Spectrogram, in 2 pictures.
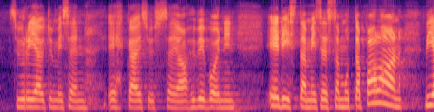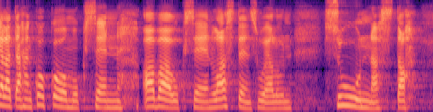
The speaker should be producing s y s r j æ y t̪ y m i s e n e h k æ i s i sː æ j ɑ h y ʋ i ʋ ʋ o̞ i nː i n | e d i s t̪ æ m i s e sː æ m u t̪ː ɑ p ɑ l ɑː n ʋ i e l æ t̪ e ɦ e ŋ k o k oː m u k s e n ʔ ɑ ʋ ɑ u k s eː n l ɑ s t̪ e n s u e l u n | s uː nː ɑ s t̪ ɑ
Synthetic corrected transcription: s y r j æ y t̪ y m i s e n e h k æ i s y sː æ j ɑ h y ʋ i ʋ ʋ o̞ i nː i n | e d i s t̪ æ m i s e sː æ m u t̪ː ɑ p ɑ l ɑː n ʋ i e l æ t̪ æ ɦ æ ŋ k o k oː m u k s e n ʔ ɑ ʋ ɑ u k s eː n l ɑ s t̪ e n s u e l u n | s uː nː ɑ s t̪ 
